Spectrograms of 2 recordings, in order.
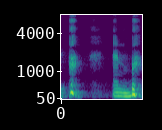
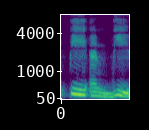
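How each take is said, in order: First: The letters are said as short bare sounds. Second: The letters are said by their alphabet names. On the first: The speaker calls it right. "we say p and b" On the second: The speaker calls it wrong. "we don't say P and B"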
